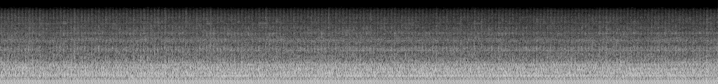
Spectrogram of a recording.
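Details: Craftsman T2200 riding mower, 5-6 years old, 19 hp Briggs & Stratton, after cleaning gel-gummed Nikki carburetor that caused surging: smooth, even idle with no hunting or surging; normal idle.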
